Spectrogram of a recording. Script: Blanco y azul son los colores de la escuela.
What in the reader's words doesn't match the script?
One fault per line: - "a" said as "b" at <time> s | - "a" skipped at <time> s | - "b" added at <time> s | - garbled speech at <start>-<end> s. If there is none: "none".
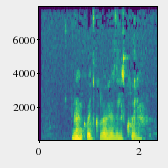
- "y azul son" skipped at 1.0 s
